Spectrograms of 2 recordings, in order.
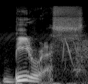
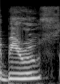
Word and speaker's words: Beerus: I used to say Beerus. I know. I know. I was wrong. That was my fault. But now I'm saying it's beer. Us. It's like beer.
